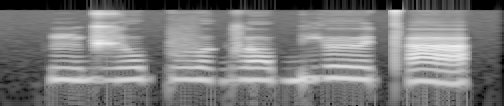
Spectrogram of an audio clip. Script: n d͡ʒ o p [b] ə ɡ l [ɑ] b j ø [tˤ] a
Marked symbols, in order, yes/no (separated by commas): no, no, no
